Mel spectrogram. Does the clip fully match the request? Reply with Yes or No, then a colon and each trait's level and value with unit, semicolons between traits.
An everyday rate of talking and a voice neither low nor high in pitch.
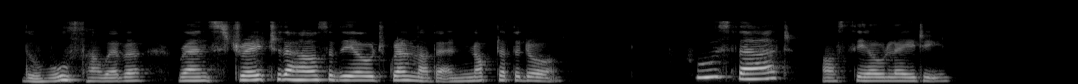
No: slow, 130 wpm; medium, 175 Hz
